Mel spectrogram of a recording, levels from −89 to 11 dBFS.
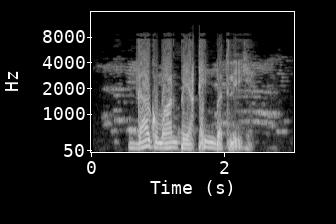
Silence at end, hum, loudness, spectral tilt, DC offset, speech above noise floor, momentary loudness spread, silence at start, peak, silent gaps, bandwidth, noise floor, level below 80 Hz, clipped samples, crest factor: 0.1 s; none; -12 LUFS; -6.5 dB/octave; under 0.1%; 21 dB; 18 LU; 0.2 s; 0 dBFS; none; 9 kHz; -32 dBFS; -40 dBFS; under 0.1%; 14 dB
